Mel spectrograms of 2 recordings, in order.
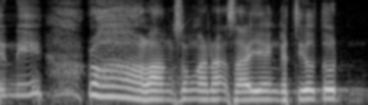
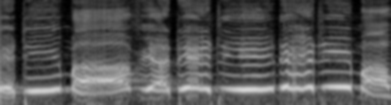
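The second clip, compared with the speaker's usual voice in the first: put-on very high, tearful, crying little child voice; 13 semitones higher, 7 dB louder than usual. Retelling a child's apology: imitating a child bursting into tears. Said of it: "tangisnya pecah Bapak Ibu".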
